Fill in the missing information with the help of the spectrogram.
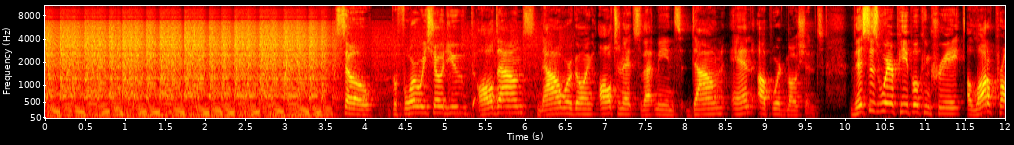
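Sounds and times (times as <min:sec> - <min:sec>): electric guitar picking fast notes: 0:00.0 - 0:06.7.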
